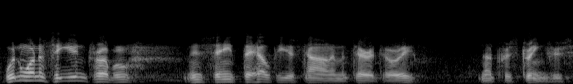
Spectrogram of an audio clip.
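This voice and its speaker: A man plays a cautious frontier townsman from a radio western. His voice sits on the low side, with folksy, rustic phrasing. The audio is narrow and tinny, as in a vintage broadcast. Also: moderate pace, close to an everyday voice. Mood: wary, friendly. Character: folksy, cautious Old West townsman warning strangers. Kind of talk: 1950s radio western acting.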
